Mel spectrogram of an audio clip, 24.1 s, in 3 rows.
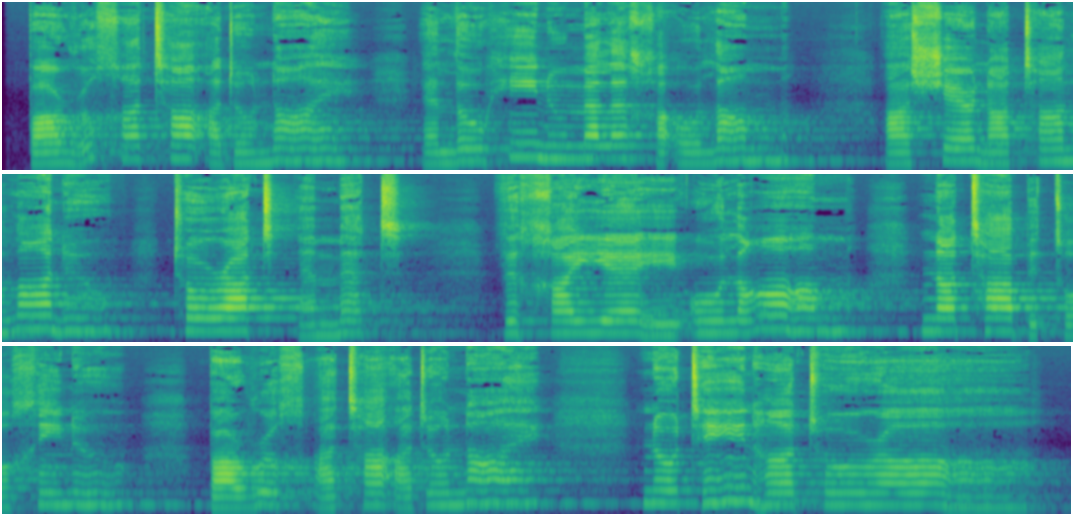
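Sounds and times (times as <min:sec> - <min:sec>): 
person chanting Torah: 0:00.2 - 0:11.2, 0:11.8 - 0:23.9.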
